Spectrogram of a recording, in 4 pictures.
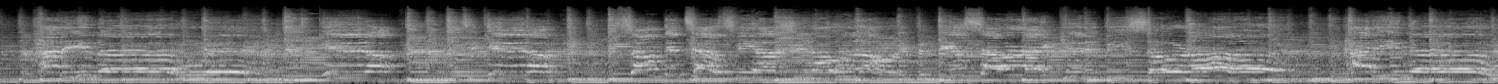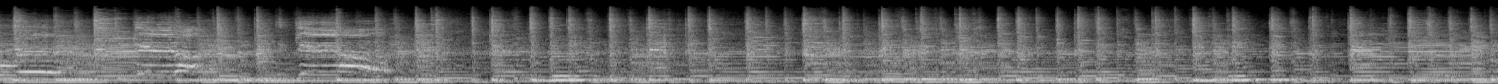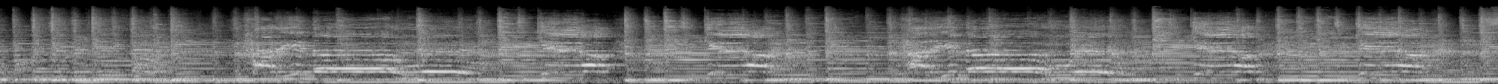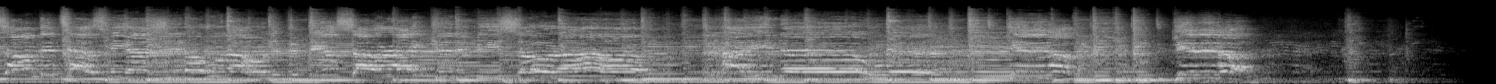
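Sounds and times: men singing: 0.0s - 19.4s, 30.1s - 57.6s
acoustic guitar strumming: 0.0s - 59.2s.

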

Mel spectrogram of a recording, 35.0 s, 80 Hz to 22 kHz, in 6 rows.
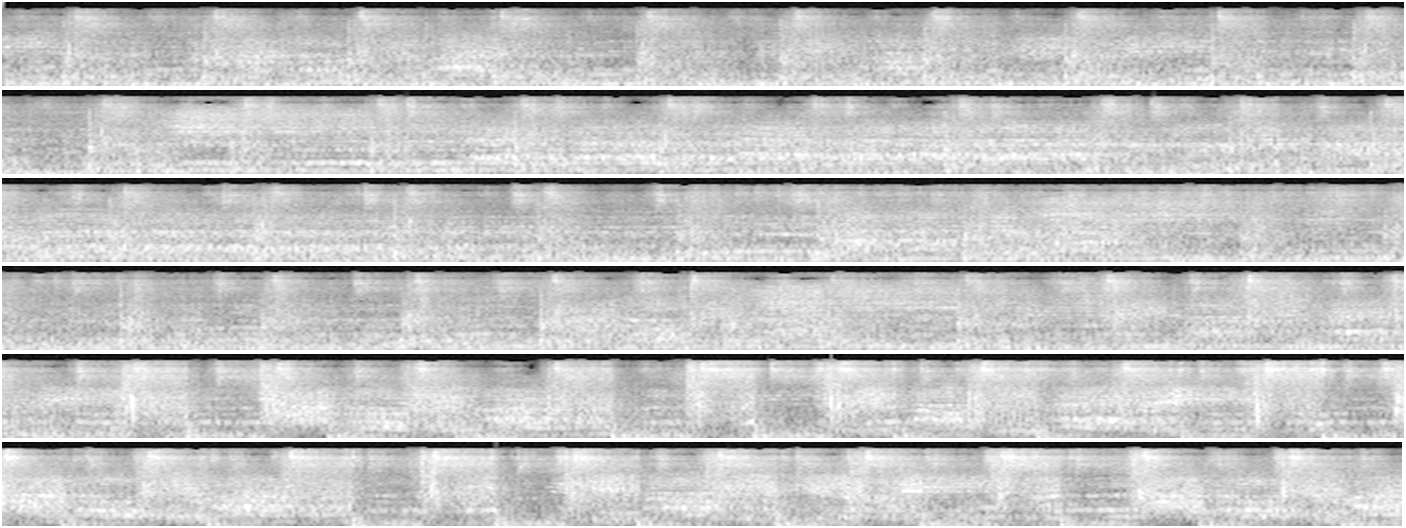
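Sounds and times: gospel choir singing: 0.0s - 35.0s
keyboard accompaniment: 0.0s - 35.0s
clapped beat: 19.2s - 35.0s.

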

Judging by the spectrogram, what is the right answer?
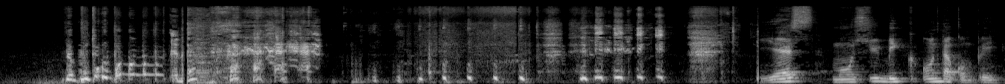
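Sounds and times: man laughing hard: 1.5s - 6.8s.

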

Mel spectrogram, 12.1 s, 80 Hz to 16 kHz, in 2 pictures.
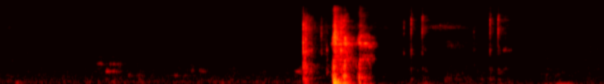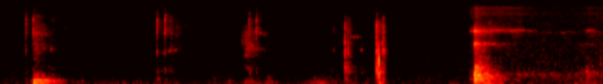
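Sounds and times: computer mouse clicks: 3.0s - 3.3s, 4.0s - 5.2s, 7.6s - 7.9s, 8.5s - 8.7s, 9.4s - 10.0s.

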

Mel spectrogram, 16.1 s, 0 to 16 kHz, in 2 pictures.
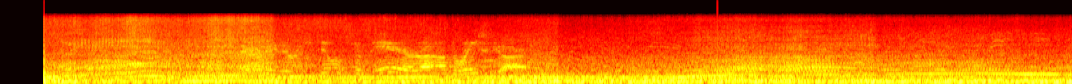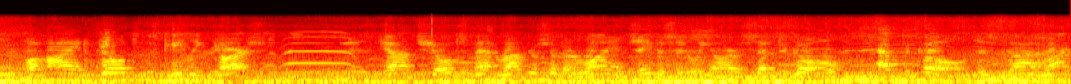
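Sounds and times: deep engine rumble: 0.4s - 16.0s
race car engines passing: 0.4s - 16.0s
announcer voice over loudspeaker: 1.9s - 4.0s, 8.2s - 16.0s.

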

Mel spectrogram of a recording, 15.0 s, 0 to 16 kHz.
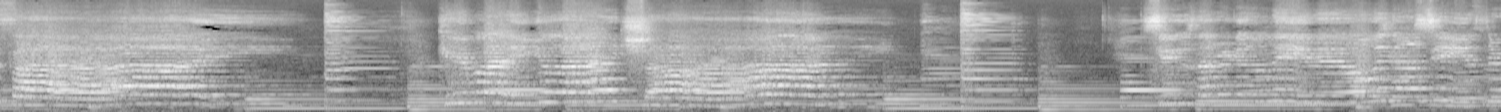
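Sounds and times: person singing wordlessly: 0.0s - 2.8s, 4.4s - 8.9s, 11.5s - 15.0s
acoustic guitar chords: 0.0s - 15.0s.

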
